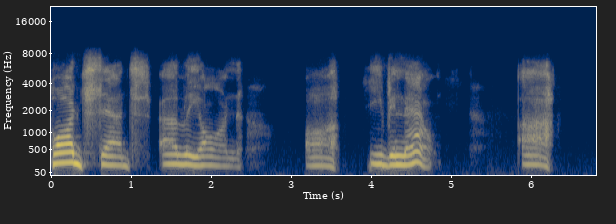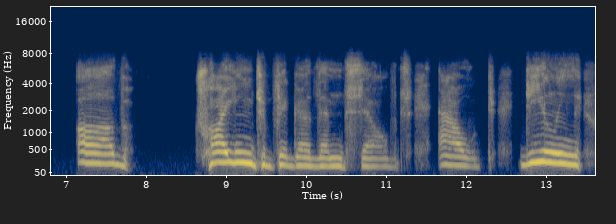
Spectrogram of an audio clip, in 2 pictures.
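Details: Dysarthria in an adult man with cerebral palsy; his speech only emerged at age seven after extensive speech therapy, and he must keep training it constantly.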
